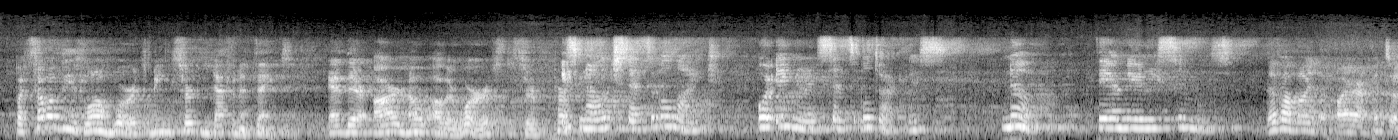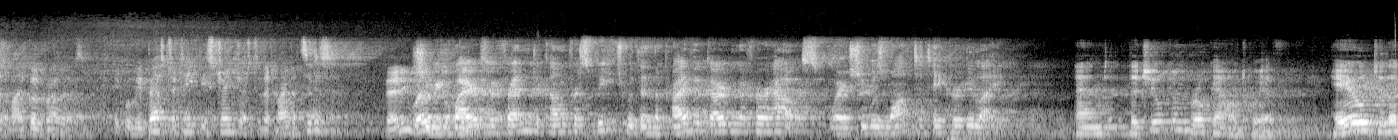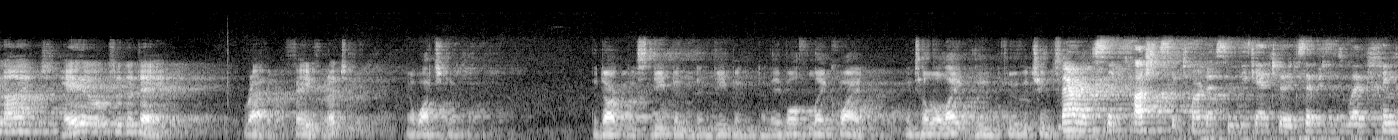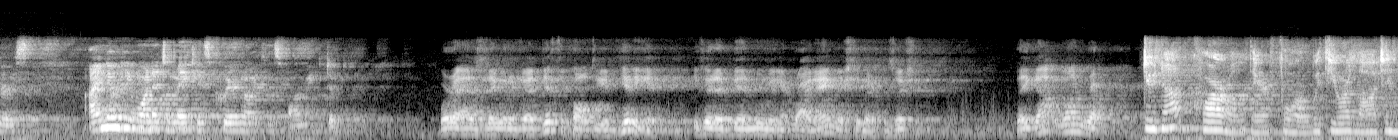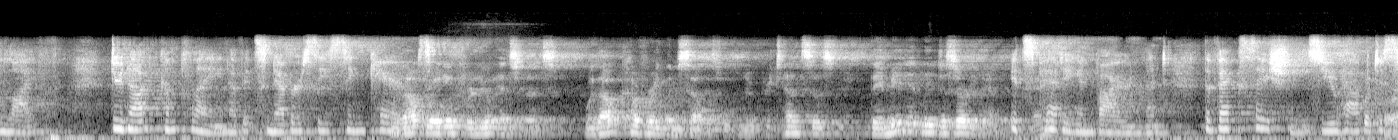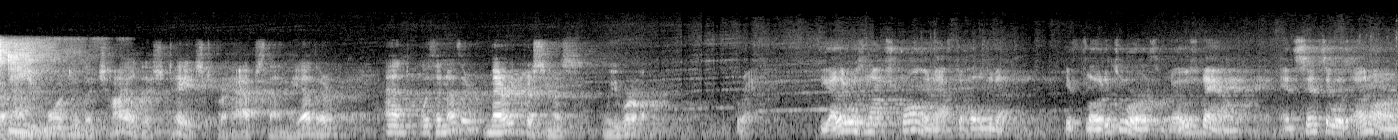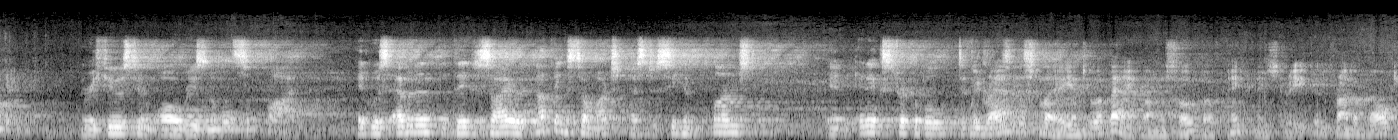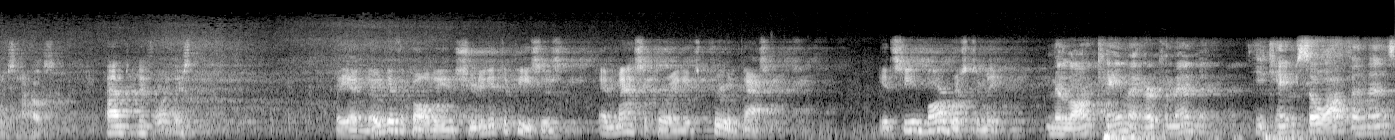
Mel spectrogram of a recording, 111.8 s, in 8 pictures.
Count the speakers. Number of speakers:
10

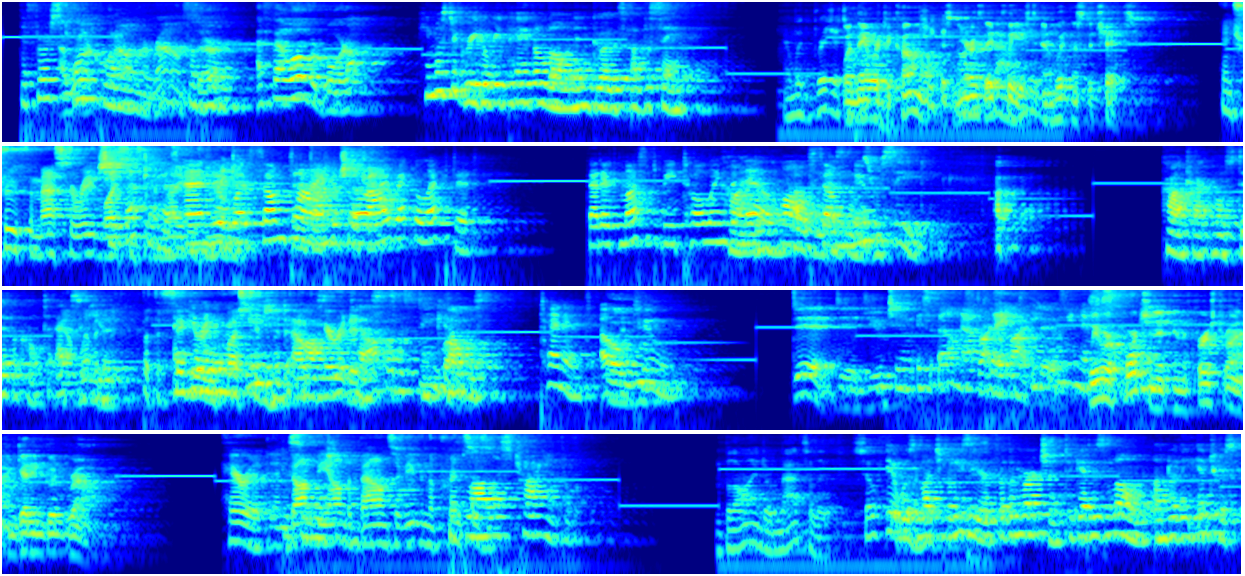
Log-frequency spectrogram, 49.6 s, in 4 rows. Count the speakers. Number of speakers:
8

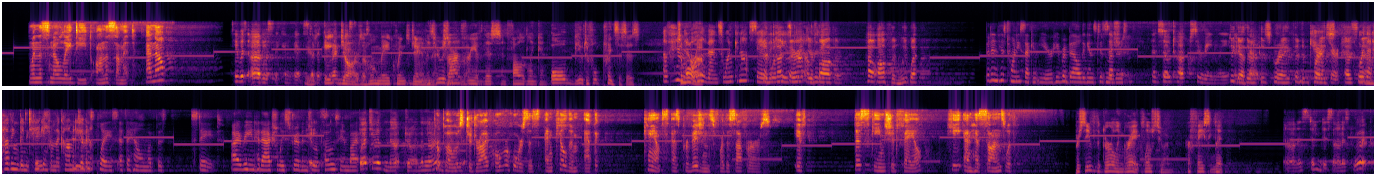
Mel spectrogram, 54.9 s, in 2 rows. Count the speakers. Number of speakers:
8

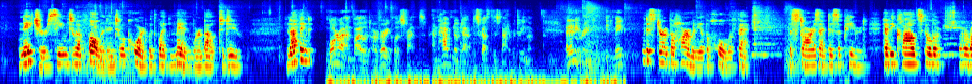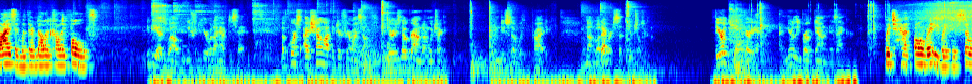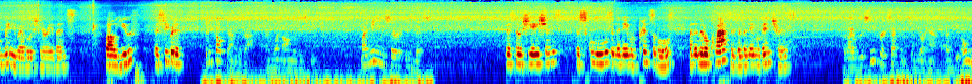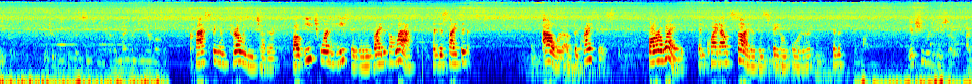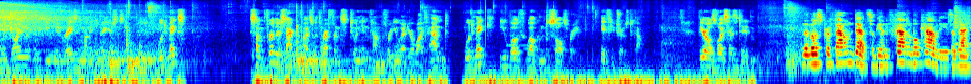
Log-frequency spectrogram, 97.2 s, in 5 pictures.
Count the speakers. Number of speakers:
2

